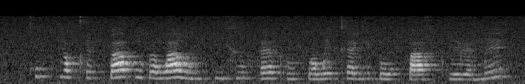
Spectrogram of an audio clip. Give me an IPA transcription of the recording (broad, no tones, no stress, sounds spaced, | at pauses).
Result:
kʰ u p k i lˠ t̪ʰ e p ɡ͡b a p u ɗ ʌ w a w i k i xʲ u h ɛ pʰ ɯ ɡ͡b ʌ w e kʰ ɛ ɡʲ e ɗ o k͡p a s pʰ i ɭ e m e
